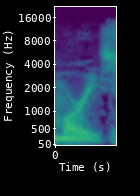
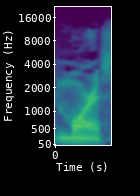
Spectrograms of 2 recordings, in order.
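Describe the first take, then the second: First: The name sounds like Maurice. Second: The name sounds like Morris. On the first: The speaker calls it wrong. "instead of Maurice" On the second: The speaker calls it right. "correctly pronounce it Morris"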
